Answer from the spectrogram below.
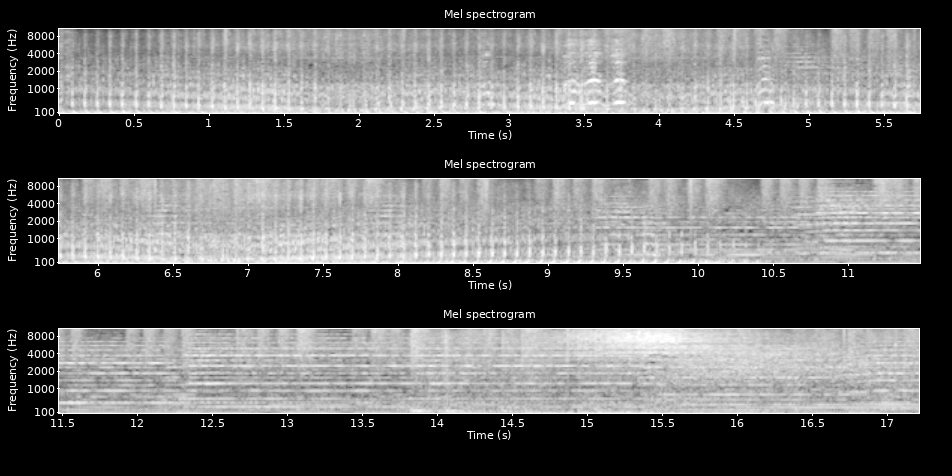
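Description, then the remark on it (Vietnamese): A helicopter searching for a child above a forest: its rotor beats loudly and steadily overhead, with engine whine and Doppler-like pitch sweeps; the noise eases slightly partway through as it keeps hovering, with no talking. “cha xuống đây dưới khu rừng này nè cha đang đi tìm con trên chiếc trực thăng nè”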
